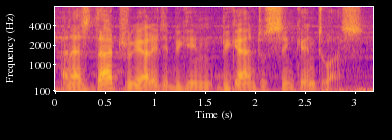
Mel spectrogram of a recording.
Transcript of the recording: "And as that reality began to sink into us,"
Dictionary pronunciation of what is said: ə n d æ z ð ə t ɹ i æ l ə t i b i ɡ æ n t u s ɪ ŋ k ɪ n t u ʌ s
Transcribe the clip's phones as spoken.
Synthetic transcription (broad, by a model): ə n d æ z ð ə t ɹ i æ l ə t i b i ɡ æ n t u s ɪ ŋ k ɪ n t u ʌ s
